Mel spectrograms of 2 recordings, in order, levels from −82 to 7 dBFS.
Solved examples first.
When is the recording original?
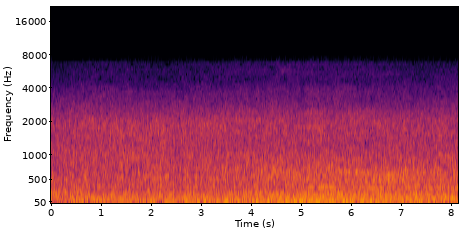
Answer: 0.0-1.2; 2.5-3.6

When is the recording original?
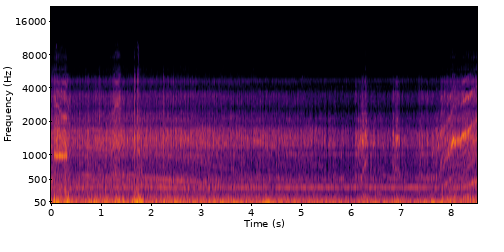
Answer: 0.0-8.5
